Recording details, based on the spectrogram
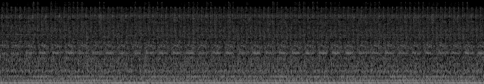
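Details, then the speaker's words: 2015 Ford F150 at idle on first start after exhaust manifold, turbo and cooling line replacement; faint uneven light chatter over the idle, an unfamiliar noise the owner attributes to the new turbo starting up, cause unconfirmed; no leaks found. "No leaks. quite sure what that was all about. Turbo's starting up for the first time, and I didn't know they'd make that noise."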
